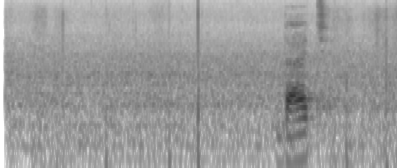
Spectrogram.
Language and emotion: Russian, neutral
